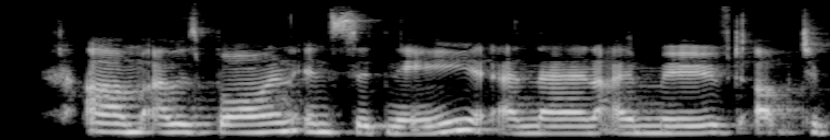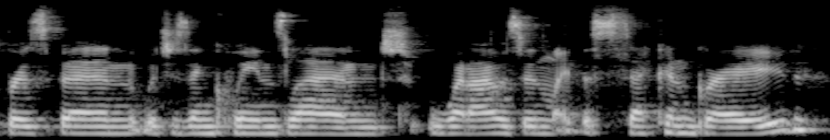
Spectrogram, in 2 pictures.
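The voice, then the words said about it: Australian accent. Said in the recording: “accent ... is, of course, Australian”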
